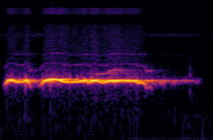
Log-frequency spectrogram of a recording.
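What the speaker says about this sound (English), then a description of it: "Oh, it's just an owl." A single low, steady owl hoot, drawn out for about two seconds, loud and close, fading at the end with nothing else around it.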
